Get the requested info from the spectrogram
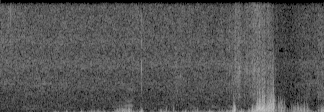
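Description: Low rumble of wind buffeting the microphone, with indistinct voices about three seconds in.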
